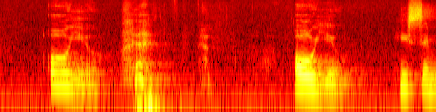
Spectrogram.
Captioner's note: laughs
